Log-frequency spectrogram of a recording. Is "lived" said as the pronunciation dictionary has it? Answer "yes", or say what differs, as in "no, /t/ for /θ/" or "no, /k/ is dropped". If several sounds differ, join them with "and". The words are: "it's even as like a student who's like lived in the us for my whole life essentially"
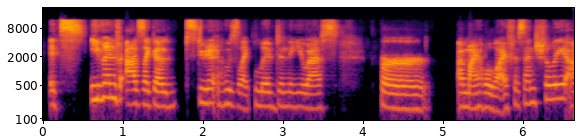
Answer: yes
